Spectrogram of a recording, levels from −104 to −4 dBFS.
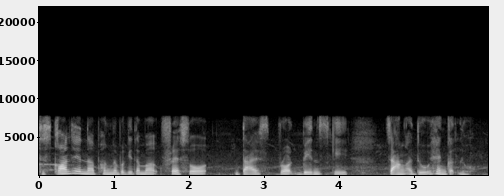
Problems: background sounds at intervals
